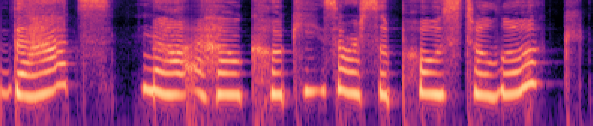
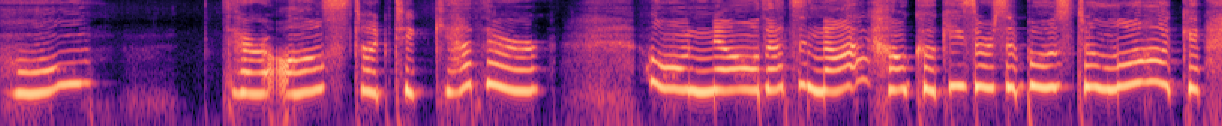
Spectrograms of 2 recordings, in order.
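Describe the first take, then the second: First: Put-on high, wavering disappointed child voice; on the edge of tears; dismayed child. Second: Put-on very high distressed child voice; upset child. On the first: Abby looking at ruined cookies, dismayed. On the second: Abby finding the cookie blob, upset. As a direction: close to crying.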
